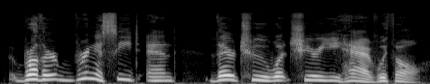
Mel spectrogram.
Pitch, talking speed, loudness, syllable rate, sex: 175 Hz, 155 wpm, -18 LUFS, 4.1 syllables/s, male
